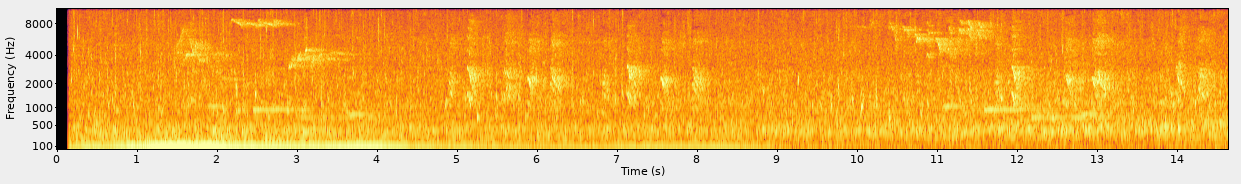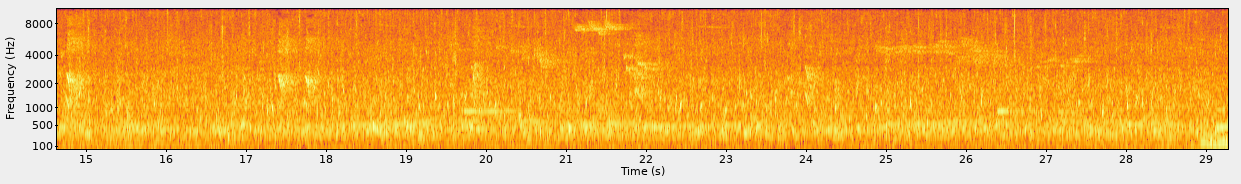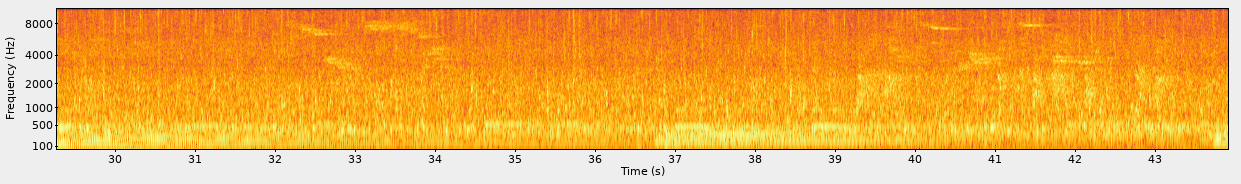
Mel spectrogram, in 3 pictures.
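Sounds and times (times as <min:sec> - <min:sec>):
water trickling over rocks: 0:00.1 - 0:43.9
bird calls: 0:10.5 - 0:15.1.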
